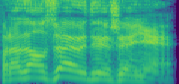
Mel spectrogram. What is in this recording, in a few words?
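Russian Speech Pilots Fighter Airborne; World Of Warships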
